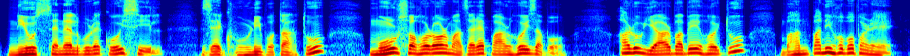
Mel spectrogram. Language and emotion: Assamese, fearful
